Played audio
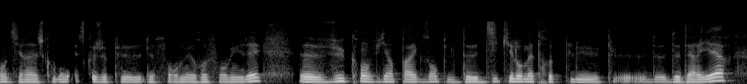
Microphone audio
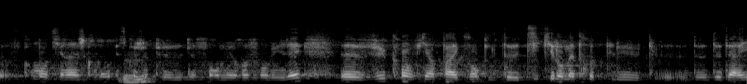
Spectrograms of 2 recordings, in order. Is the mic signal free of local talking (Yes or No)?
No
